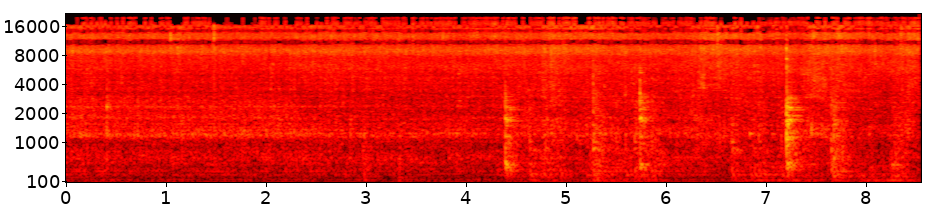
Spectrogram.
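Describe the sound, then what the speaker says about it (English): Ackee and saltfish, sprinkled with black pepper, bubbling and frying in a pot, a steady soft sizzle with a few sharper pops and stirs in the second half, with no talking. "Let it go on bubble."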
